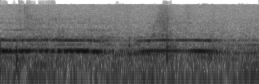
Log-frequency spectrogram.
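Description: A rooster crows at first light in rural Burkina Faso on election morning, a drawn-out tonal call holding steady and fairly close, rising in strength toward the end of its short span.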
